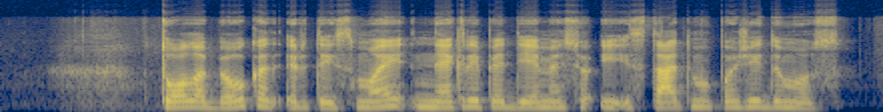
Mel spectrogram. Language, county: Lithuanian, Tauragė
